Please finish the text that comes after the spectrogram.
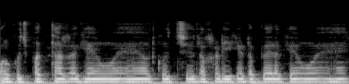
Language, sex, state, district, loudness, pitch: Hindi, male, Chhattisgarh, Raigarh, -13 LUFS, 125 Hz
